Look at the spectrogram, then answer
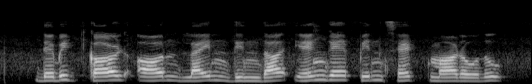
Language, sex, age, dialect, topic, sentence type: Kannada, male, 18-24, Northeastern, banking, question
